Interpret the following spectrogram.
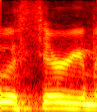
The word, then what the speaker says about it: ethereum: is called ethereum and i'm going to spell that for you e-t-h-e-r-e-u-m it's pronounced ethereum if you only buy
